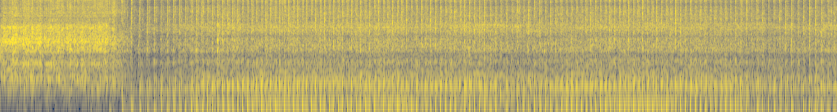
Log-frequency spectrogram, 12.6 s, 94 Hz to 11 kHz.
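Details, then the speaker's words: 1967 Gravely 430, sat outside for years, running on choke and throttle after first firing: catches after cranking, then fast, uneven, lumpy beat with wavering firing; rough running from debris against the ignition points. "it's not running good I know what the issue is oh that's going to be hot uh we got stuff against the points points usually don't like that"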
